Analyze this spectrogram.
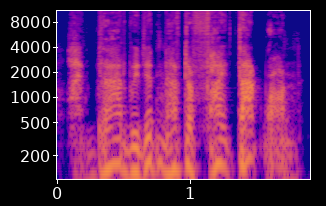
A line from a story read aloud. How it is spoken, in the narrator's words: Harry whispered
